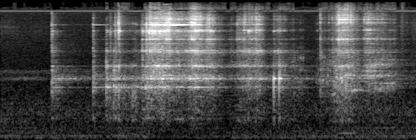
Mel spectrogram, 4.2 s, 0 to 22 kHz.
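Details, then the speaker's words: Honda CB450 front fork: the nut holding the spring to the damper had unthreaded and lay loose, letting the spring bounce; light uneven metallic clinks and rattles as the fork moves. "this nut had unthreaded itself and was just laying here on the top just bouncing around at the same time that means my spring was just bouncing around"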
